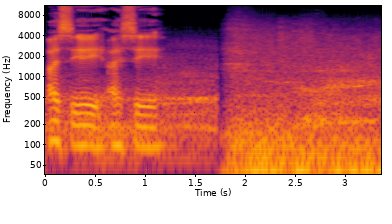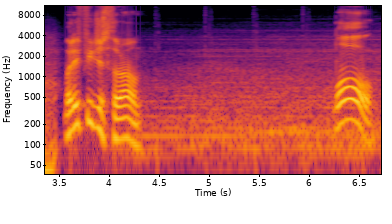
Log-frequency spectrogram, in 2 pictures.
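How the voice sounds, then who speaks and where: A man's voice: fairly low pitch, very animated, very slow, background noise. A man streaming his reactions to game cutscenes in casual, joking chat, swearing freely. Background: video game cutscene audio and music.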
